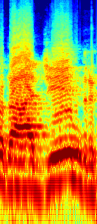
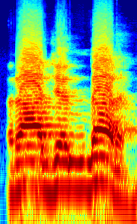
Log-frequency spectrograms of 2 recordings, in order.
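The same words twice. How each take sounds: First: राजेंद्र with the final cluster द्र kept tight, no vowel between द and र; राजेंद्र said the pure way, द्र joined; standard Hindi Rajendra. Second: राजेंदर with an extra अ slipped in, द and र split apart; राजेंदर said the village way, दर not द्र; village pronunciation. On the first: Teacher shows students the pure Hindi form, crisp and careful. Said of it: "शुद्ध हिंदी में बोलेंगे तो राजेंद्र कहेंगे". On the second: Teacher shows students the rural form, vowel inserted. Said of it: "गांव वगैरह की भाषा में राजेंद्र को क्या बोलते हैं". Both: Shown as a demonstration.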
